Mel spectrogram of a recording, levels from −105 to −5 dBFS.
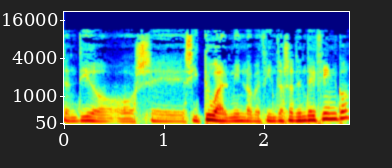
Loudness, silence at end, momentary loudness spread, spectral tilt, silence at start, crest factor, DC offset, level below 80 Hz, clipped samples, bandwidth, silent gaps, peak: -16 LUFS; 0 s; 12 LU; -7 dB/octave; 0 s; 14 dB; under 0.1%; -44 dBFS; under 0.1%; 11.5 kHz; none; 0 dBFS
